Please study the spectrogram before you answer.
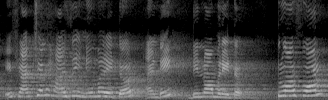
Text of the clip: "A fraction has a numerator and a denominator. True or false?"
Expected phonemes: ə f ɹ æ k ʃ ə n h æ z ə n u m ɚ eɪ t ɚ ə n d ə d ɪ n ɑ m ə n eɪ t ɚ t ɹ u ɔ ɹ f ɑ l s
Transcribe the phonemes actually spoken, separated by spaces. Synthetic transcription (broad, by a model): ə f ɹ æ k ʃ ə n h æ z ə n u m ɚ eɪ t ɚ ə n d ə d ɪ n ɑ m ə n eɪ t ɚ t ɹ u ɔ ɹ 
